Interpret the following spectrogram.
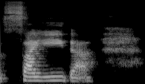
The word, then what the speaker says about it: Saiyyidah: so today i have the wonderful wonderful wonderful syeda and yes that is how you pronounce it isn't it syeda say either yep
